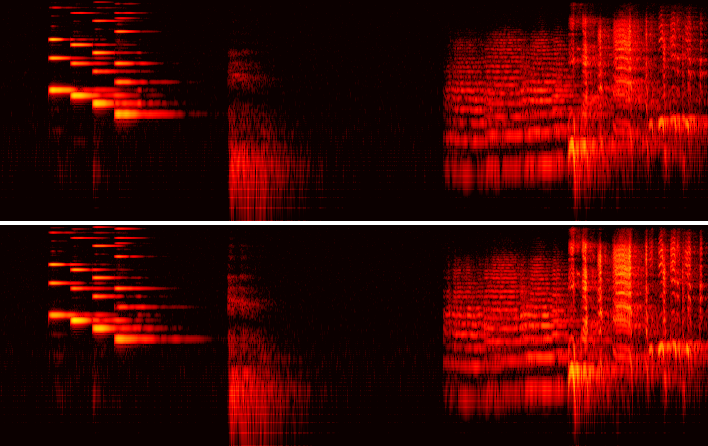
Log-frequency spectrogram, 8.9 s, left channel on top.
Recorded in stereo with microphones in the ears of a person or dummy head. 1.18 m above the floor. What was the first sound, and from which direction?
A ringtone, 5° left (ahead or behind).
